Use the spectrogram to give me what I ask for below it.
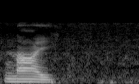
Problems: none marked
